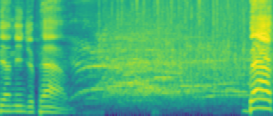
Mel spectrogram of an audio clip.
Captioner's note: crowd cheering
